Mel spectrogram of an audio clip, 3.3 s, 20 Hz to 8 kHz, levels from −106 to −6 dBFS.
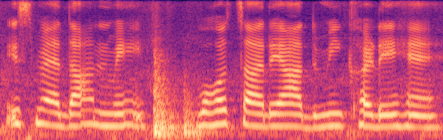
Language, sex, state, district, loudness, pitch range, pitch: Hindi, female, Haryana, Jhajjar, -15 LUFS, 220-245 Hz, 230 Hz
